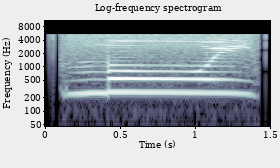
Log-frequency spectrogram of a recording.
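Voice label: "mui6", Cantonese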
